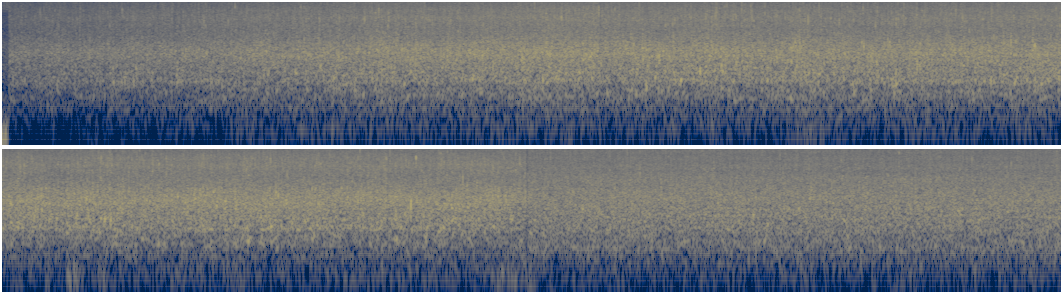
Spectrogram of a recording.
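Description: Shallow, rocky creek running over stones and small riffles: a steady rush of water that builds over the first few seconds and then holds even.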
